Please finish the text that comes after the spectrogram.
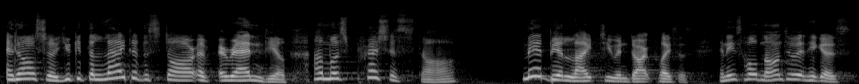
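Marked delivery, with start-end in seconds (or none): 0.1-6.9 grand elf queen presenting a treasure; Galadriel. Retold or imitated. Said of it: "she's like".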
